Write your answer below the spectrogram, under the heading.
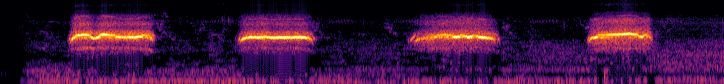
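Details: Grey francolin, known locally as teetar, giving loud, steady, high whistled notes. Four drawn-out calls of about half a second each, spaced roughly a second apart, over a faint low background hum.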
